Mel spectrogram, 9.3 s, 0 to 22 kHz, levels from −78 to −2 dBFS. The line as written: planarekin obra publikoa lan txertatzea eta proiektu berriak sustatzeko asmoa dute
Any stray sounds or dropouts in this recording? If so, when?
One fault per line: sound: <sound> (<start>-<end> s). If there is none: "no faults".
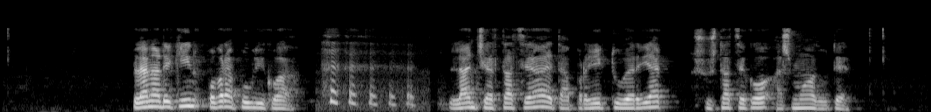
sound: laugh (3.2-4.2 s)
